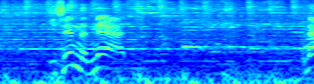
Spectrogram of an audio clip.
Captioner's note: none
